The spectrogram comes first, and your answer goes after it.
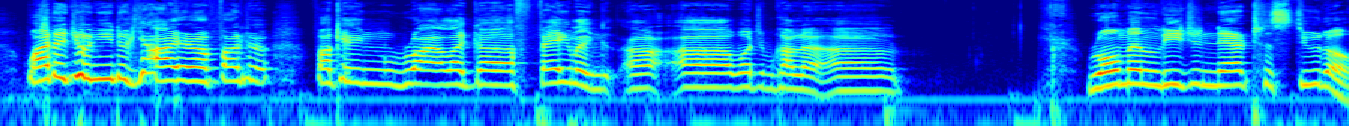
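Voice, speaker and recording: In a very clean recording with a silent background, a man speaks in a raised, projected voice at an extremely high pitch, his tone bright and sharp, his pitch varying in an ordinary way at a fairly slow pace. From China. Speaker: podcast host. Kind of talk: casual solo monologue. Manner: animated, hyper.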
